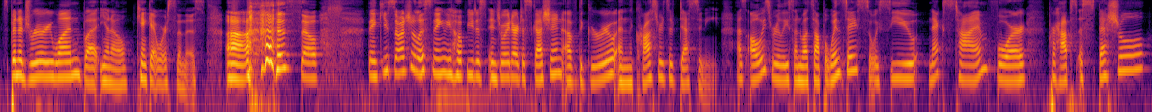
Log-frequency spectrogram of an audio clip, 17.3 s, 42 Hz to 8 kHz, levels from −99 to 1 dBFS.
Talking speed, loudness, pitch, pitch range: 185 wpm, -20 LUFS, 215 Hz, 190-250 Hz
